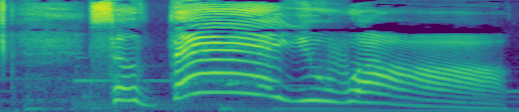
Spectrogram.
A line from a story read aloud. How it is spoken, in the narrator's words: cried Mrs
